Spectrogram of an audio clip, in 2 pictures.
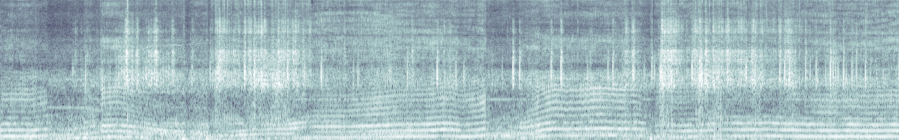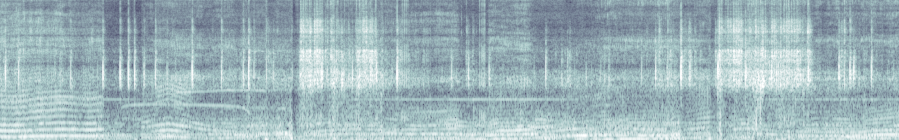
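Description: Demolition derby car's engine heard close up from the car itself, revving up and dropping back again and again as it races around a dirt oval, with scattered sharp knocks and clatters.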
